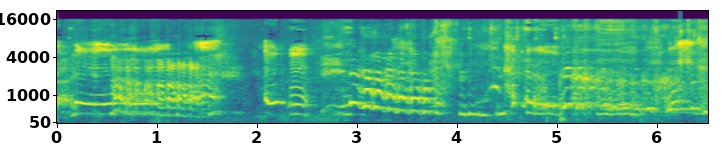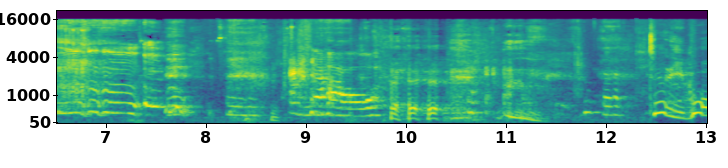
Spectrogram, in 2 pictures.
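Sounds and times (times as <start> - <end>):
baby laughing: 0.0 - 9.4.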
